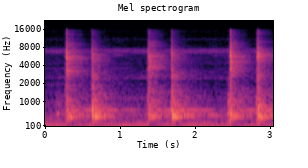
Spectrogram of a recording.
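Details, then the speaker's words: Riding mower starting system test with starter motor cable disconnected: sharp crisp clicks about once a second from the starter solenoid, a normal sound. "now we can hear this solenoid this is a normal sound that you should be hearing but if your starter is trying to engage in everything you may not never hear it"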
